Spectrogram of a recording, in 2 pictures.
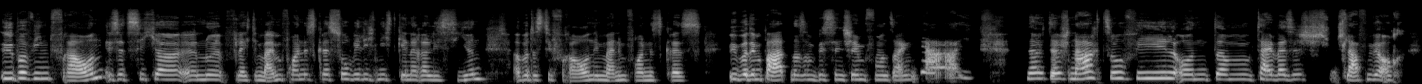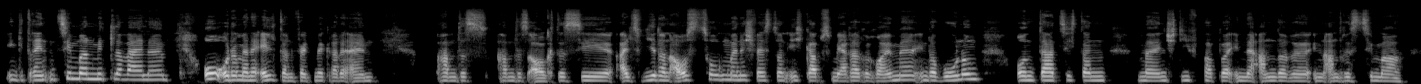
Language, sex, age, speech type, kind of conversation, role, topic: German, female, 35-39, conversation, podcast, host, Wie kannst du deine Schlafumgebung optimal einstellen?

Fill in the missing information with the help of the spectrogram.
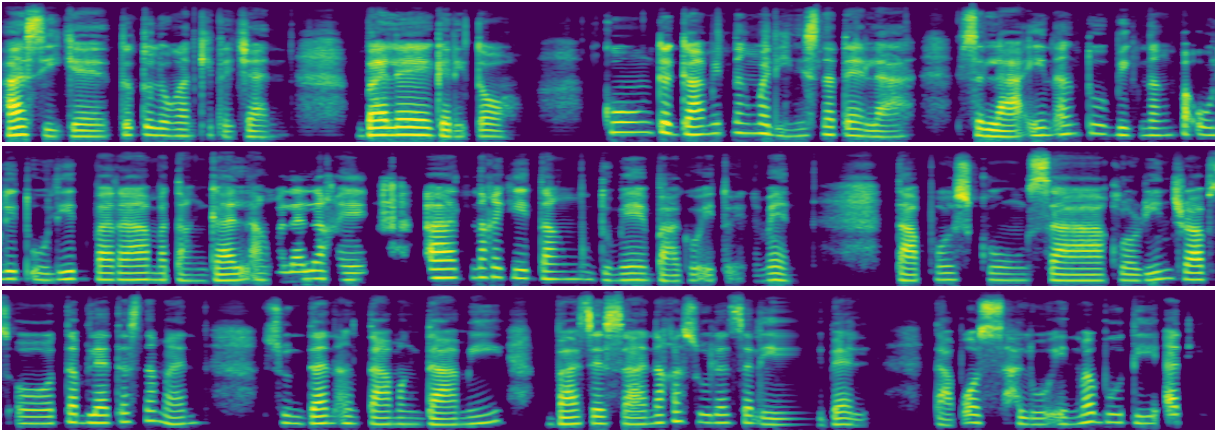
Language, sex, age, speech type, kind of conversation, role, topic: Filipino, female, 30-34, read, expert-assistant, expert, Bakit mahalaga ang pag-inom ng malinis na tubig sa kalusugan?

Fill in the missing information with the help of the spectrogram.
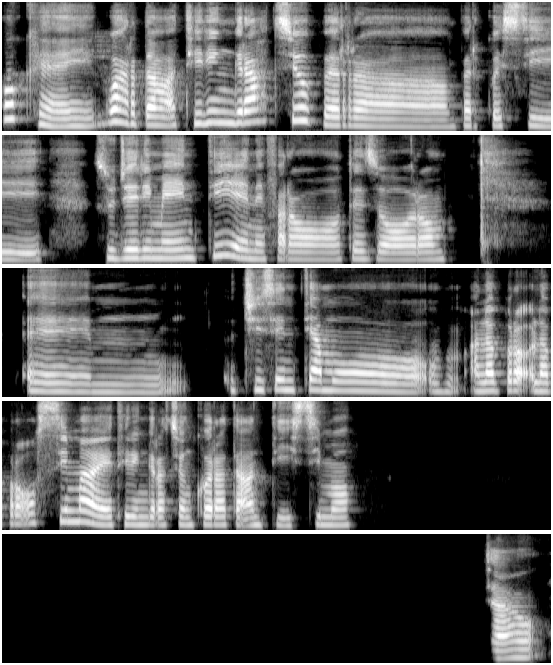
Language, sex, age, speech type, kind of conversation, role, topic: Italian, female, 45-49, read, expert-assistant, asker, Quali strategie posso adottare per dormire meglio e sentirmi più energico durante il giorno?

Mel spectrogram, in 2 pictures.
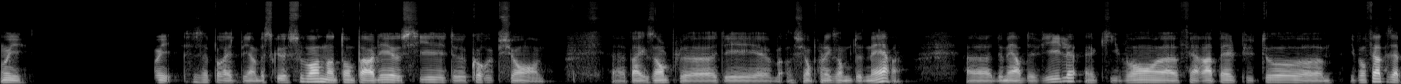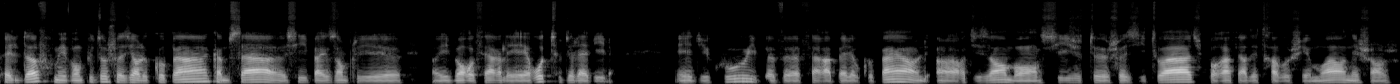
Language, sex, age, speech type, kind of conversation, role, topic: French, male, 40-44, conversation, unstructured, none, Faut-il limiter le pouvoir des grandes entreprises en politique ?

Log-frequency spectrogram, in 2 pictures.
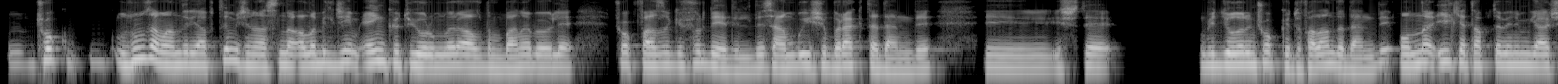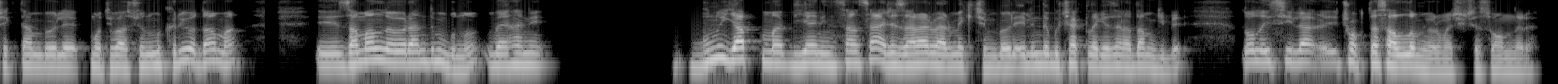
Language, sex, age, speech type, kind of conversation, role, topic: Turkish, male, 30-34, conversation, podcast, guest, Başkalarının beklentileri yaratıcı kararlarını nasıl etkiler?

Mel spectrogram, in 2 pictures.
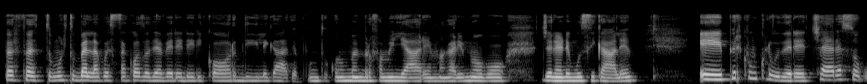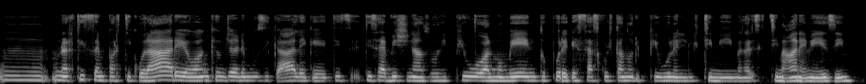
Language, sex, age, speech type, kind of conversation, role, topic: Italian, female, 30-34, conversation, podcast, host, Qual è la canzone che ti tocca sempre il cuore?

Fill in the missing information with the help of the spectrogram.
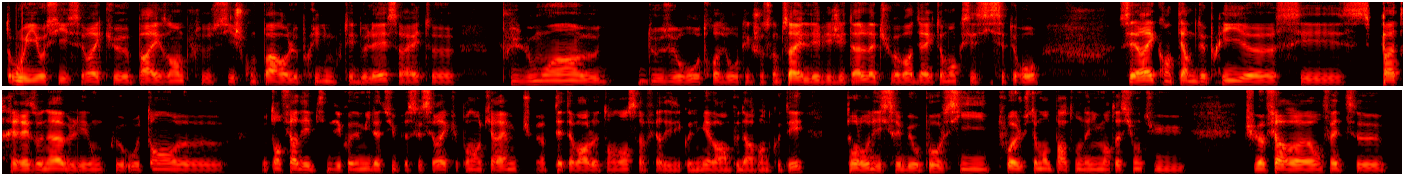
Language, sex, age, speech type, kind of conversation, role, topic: French, male, 20-24, conversation, podcast, guest, Comment fais-tu pour gérer les différents régimes alimentaires ?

